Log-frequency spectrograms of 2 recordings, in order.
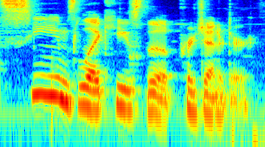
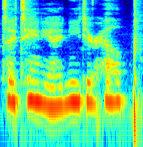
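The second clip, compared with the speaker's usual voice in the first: muttered whisper, much higher; 4 semitones higher than usual. Asked how to get the barrier down, a character whispers under his breath. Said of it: "whispers have... under his breath".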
